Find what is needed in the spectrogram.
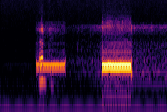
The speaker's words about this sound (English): There we go. Okay, so that's actually a busy signal, even though it sounds like a dial tone.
